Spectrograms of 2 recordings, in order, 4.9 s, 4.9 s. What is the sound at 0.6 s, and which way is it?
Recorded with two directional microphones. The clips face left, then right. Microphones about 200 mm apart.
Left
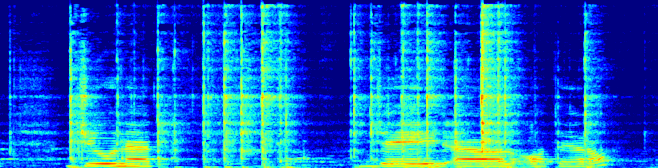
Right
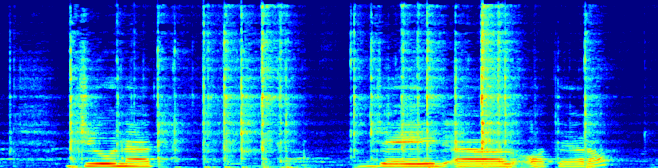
Speech, 40° right (ahead or behind).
